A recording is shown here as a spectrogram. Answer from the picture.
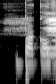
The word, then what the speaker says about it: buccal: Am I saying it right? Okay. – Yeah. Buccal fat pad excision. Yeah.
